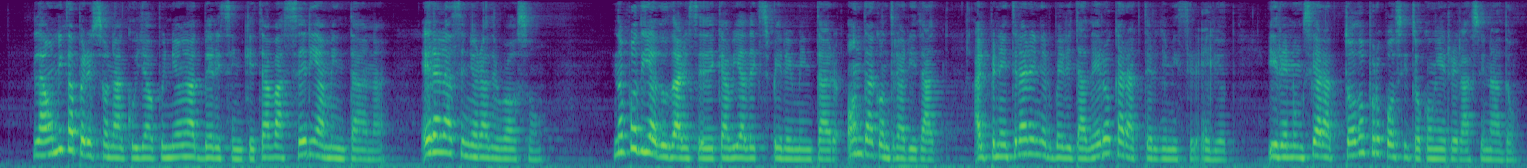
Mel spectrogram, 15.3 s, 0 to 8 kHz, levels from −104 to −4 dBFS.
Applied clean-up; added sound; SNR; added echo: none; none; none; reverberation time 0.8 s.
